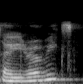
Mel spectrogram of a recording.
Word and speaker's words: aerobics: words um hold on so here these e sounds are not on the stressed syllable right computer recorder aerobics so the e is not in the part of the word that we stress and when that happens we tend to use the e is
